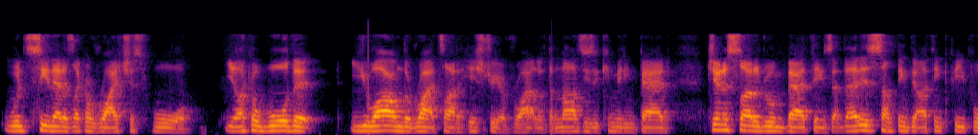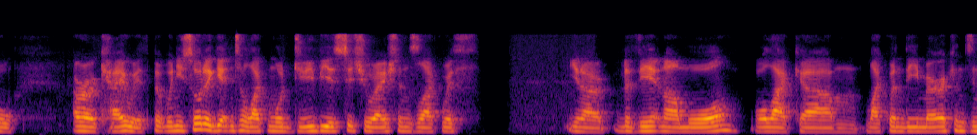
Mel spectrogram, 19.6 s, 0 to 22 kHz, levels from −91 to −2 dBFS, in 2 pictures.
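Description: Right from the start, and again from 0.8 to 11.47 s, 12.02 to 14.89 s and 15.77 to 19.55 s, you get background gated by the echo canceller. It clamps the mic down by as much as about 40 dB while the far end plays, so the room tone keeps dipping out, for roughly 7 s of the long stretch. At 2.0 s and again at 18.37 s there's a faint echo leak: a ghost of the speech about 274 ms late, sitting about 35 dB down, most likely residue the canceller didn't fully scrub before sending it back. Then two blocks of digital silence hit, at 3.68 s (5.3 ms) and 5.51 s (2.7 ms). The output briefly cuts out with no fade, so each one lands as a tiny tick. The sizes fit buffers that weren't filled in time.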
